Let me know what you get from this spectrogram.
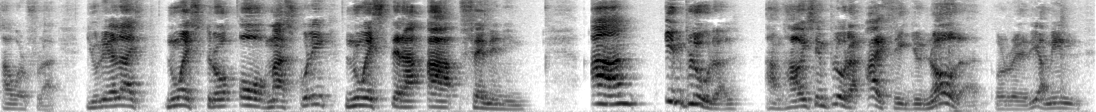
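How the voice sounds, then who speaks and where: Male language tutor, Venezuelan accent, native Spanish speaker; highish lively voice, informal and didactic, repeats examples for learners. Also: roomy sound. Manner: didactic, repeats examples, checks understanding with questions. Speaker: language teacher and host. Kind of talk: informal Spanish grammar lesson.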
